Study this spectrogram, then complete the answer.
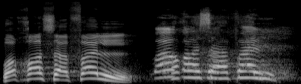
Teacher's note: فا کو لام سے ملانا ہے، لام کو ہلانا نہیں ہے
